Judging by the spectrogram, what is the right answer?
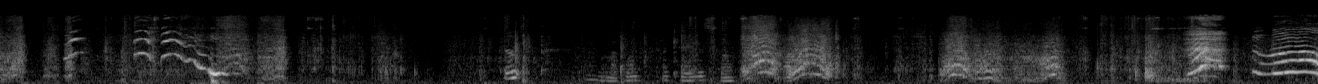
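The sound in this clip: A zipper rasps as a fishy-themed toy bag with pockets for magnets is opened. Several scratchy pulls come in bursts amid adult and child voices.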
